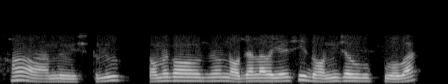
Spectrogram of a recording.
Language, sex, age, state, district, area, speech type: Odia, male, 18-30, Odisha, Jagatsinghpur, urban, conversation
